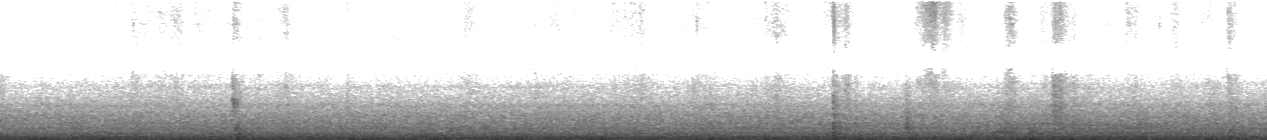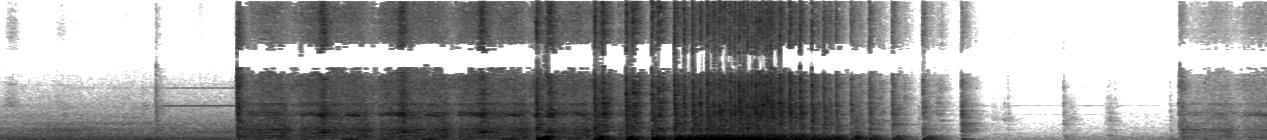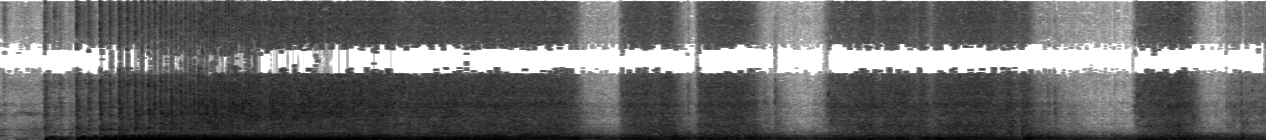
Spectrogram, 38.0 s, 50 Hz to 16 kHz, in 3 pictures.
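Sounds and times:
car engine starting and revving: 15.0 - 21.7, 24.5 - 38.0.

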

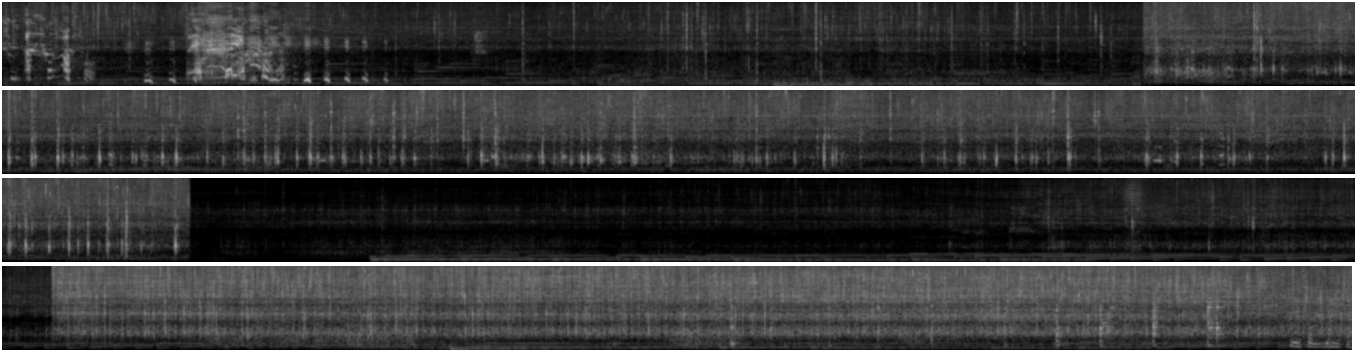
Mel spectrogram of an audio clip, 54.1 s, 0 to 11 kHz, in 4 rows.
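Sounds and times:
soft background music: 0.0 - 24.8, 30.8 - 54.0
onions sizzling in hot oil: 0.0 - 29.0, 29.8 - 54.0
wooden spatula stirring: 11.4 - 28.3.

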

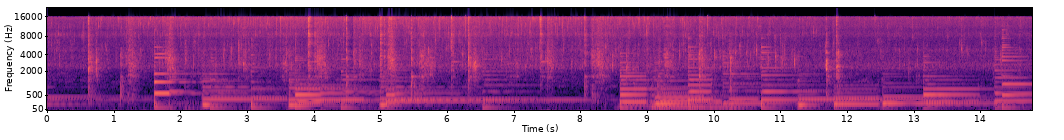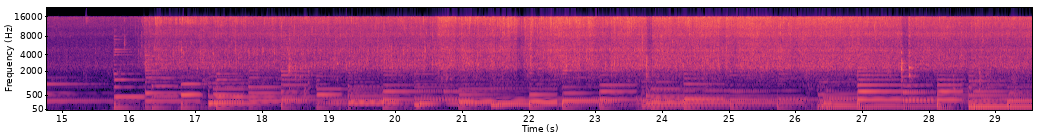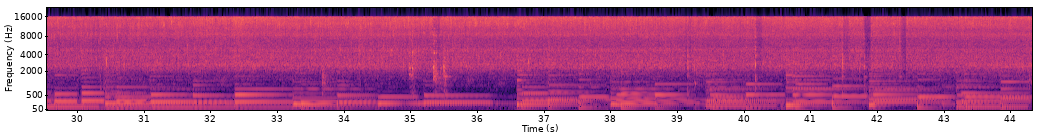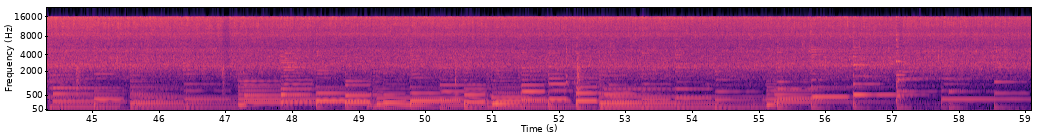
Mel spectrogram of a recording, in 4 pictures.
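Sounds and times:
background music melody: 0.0 - 59.0
garlic sizzling in oil: 0.0 - 59.0
spatula scraping metal wok: 0.6 - 2.1, 3.5 - 9.9.

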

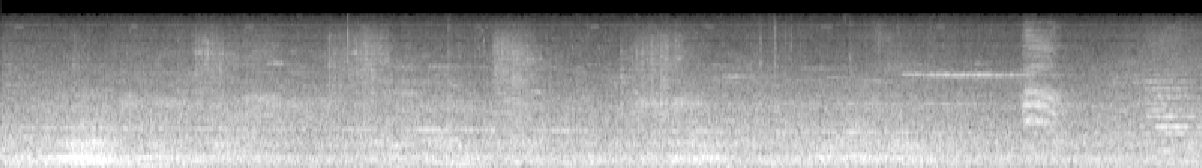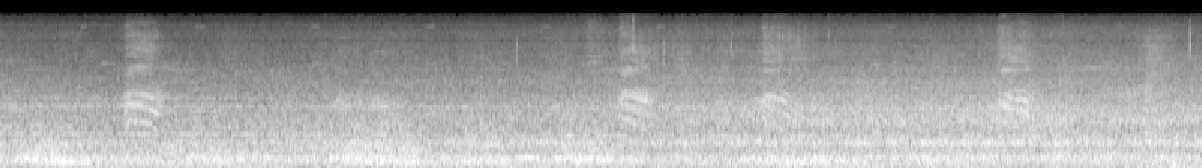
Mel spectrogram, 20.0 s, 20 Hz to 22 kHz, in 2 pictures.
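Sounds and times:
jet plane rumble: 0.0 - 8.0, 10.0 - 20.0
crows cawing: 8.5 - 8.9, 11.0 - 11.4, 15.2 - 15.5, 16.3 - 16.7, 18.3 - 18.7.

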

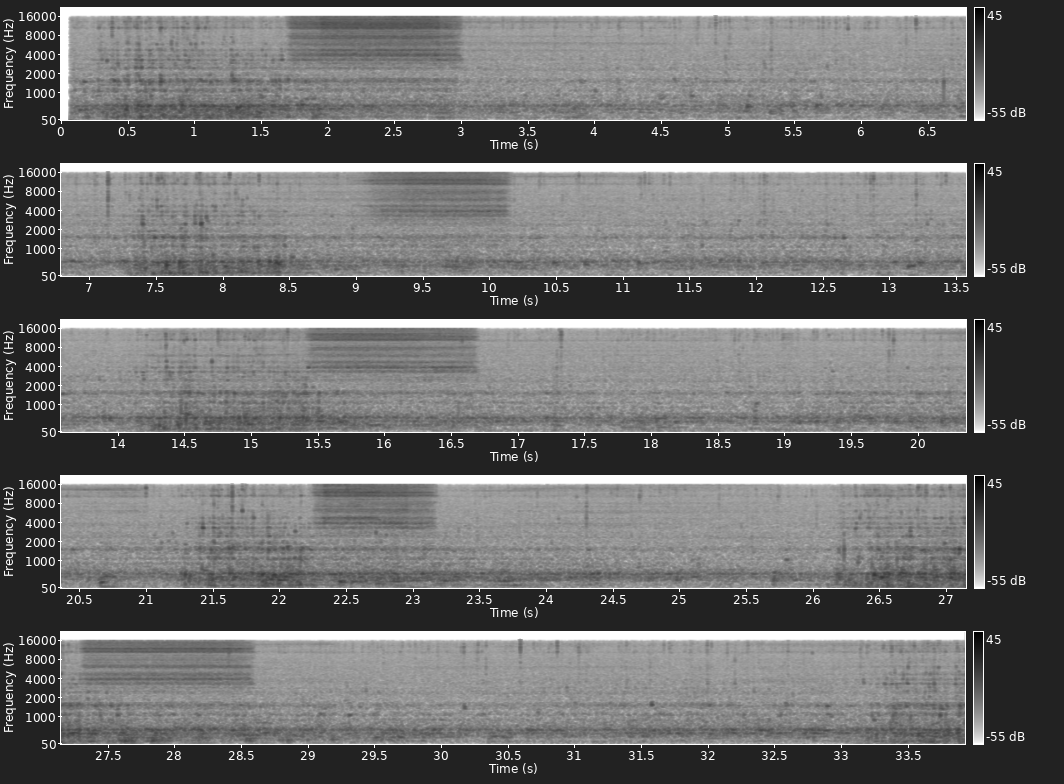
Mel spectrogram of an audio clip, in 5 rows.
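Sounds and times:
faint underwater hum: 0.1 - 33.9
diver breathing through regulator: 1.6 - 3.1, 9.0 - 10.3, 15.4 - 16.8, 22.2 - 23.3, 27.2 - 28.8.

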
